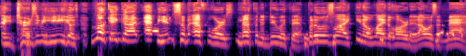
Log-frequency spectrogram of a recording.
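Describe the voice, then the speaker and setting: A man speaks loudly at a high pitch, animated and with lively intonation. His fairly quick delivery has hardly any pauses. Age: 30s. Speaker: sports podcaster. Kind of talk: casual chat. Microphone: echo from host's speaker.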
